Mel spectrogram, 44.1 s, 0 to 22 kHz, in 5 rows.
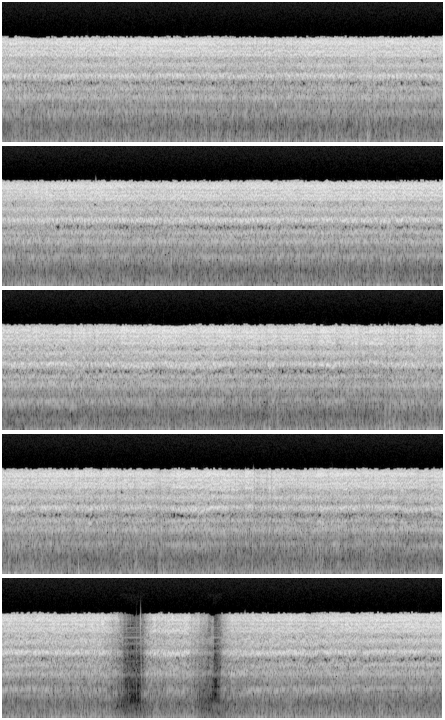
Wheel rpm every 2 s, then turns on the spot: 220, 230, 220, 220, 220, 220, 230, 230, 230, 210, 220, 230, 220, 220, 230, 230, 230, 210, 190, 100, 160, 230.
none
